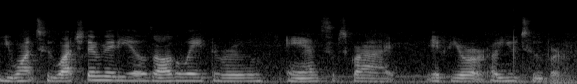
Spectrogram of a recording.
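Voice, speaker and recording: A woman talks at a fairly slow pace with a very deep, low pitch. Audible room echo surrounds her voice. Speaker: home decor YouTuber. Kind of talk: shopping haul vlog.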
